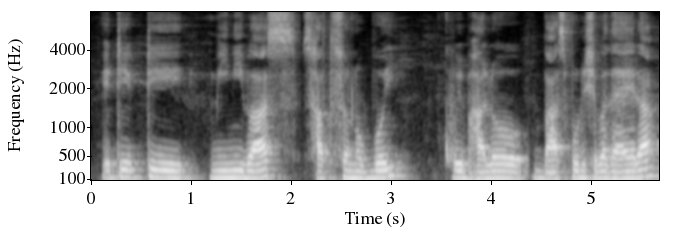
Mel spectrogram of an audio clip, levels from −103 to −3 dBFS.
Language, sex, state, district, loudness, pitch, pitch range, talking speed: Bengali, male, West Bengal, Kolkata, -17 LUFS, 125 Hz, 120-135 Hz, 135 wpm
